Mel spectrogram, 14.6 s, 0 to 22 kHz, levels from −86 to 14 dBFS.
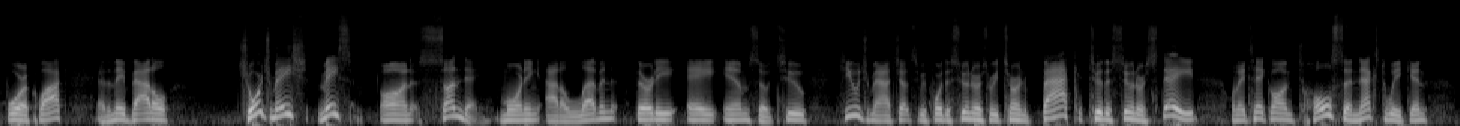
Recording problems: muffled; very; fading above 1.5 kHz

